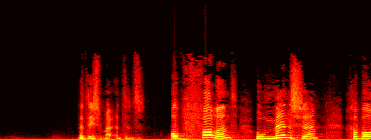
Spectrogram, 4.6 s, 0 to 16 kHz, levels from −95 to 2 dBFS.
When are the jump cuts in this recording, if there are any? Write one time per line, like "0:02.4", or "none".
none

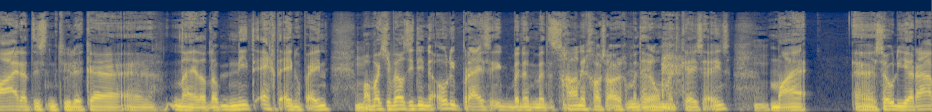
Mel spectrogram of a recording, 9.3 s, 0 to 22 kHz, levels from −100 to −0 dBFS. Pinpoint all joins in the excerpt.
0:02.2

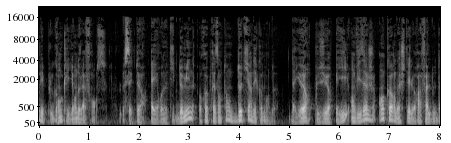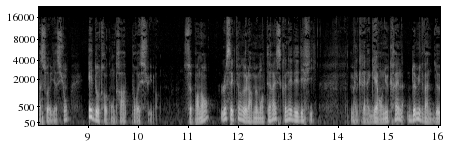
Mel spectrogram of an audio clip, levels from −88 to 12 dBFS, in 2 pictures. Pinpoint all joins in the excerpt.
none

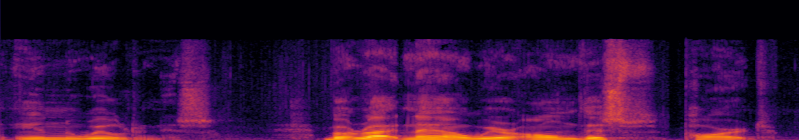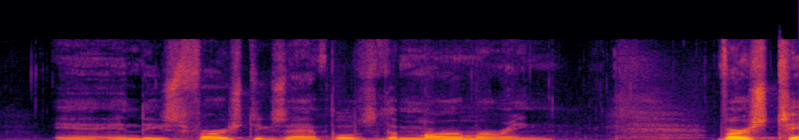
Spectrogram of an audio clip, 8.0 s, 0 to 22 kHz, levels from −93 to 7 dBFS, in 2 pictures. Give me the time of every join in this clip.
0:01.5
0:03.3

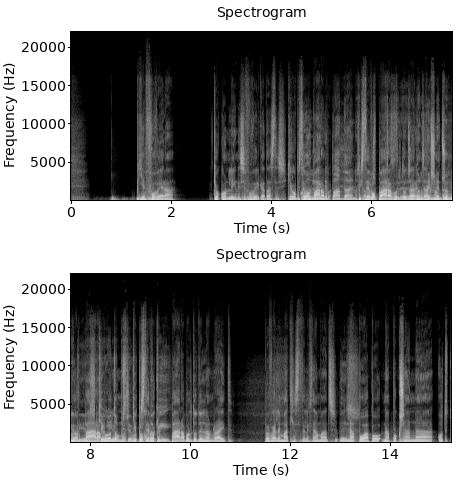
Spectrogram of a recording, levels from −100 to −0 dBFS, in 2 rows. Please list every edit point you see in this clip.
0:13.0

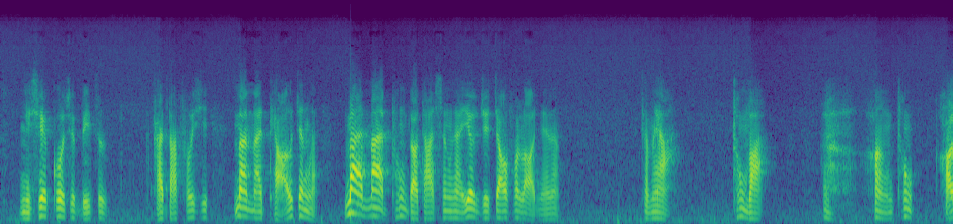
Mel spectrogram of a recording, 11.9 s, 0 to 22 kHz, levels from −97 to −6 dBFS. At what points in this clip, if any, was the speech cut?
none

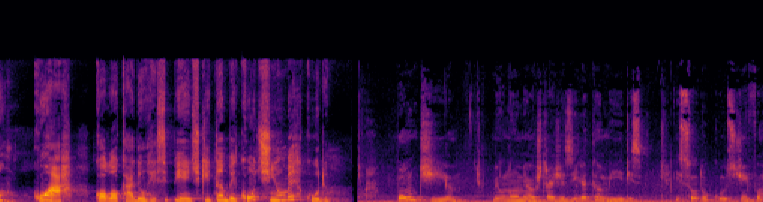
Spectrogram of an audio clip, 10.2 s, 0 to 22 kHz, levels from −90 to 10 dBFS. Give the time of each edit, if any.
none

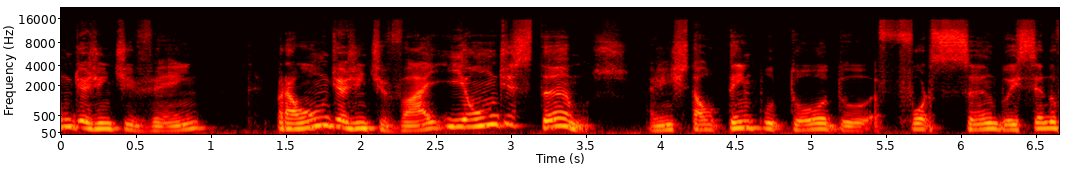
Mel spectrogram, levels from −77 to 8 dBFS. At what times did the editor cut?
0:03.9
0:05.4

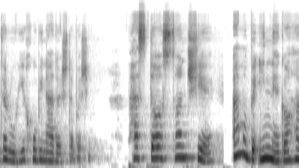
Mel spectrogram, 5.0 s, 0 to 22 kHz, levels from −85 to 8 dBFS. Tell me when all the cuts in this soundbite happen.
0:03.7

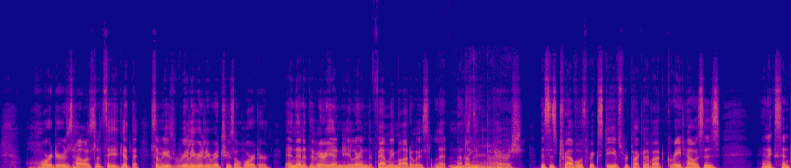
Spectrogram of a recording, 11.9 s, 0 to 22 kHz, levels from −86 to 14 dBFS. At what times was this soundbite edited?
none

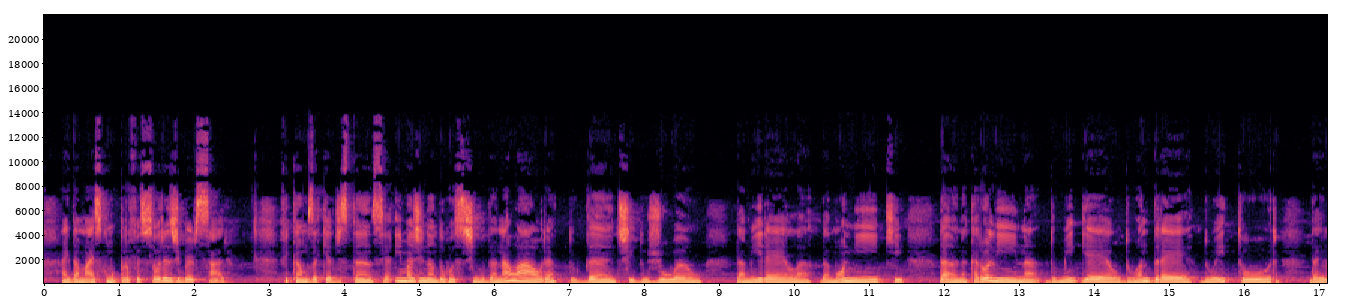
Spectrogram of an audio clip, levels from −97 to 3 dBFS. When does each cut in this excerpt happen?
none

